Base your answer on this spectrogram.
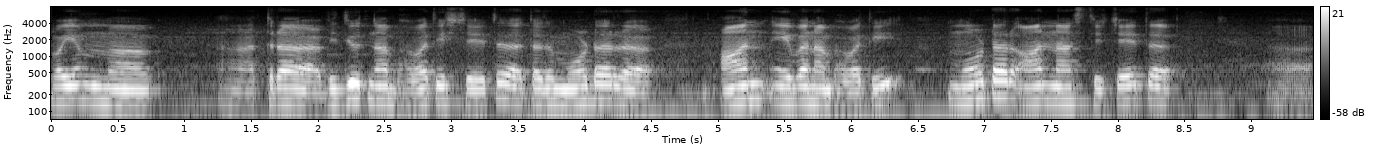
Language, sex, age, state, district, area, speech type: Sanskrit, male, 18-30, Karnataka, Mysore, urban, spontaneous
